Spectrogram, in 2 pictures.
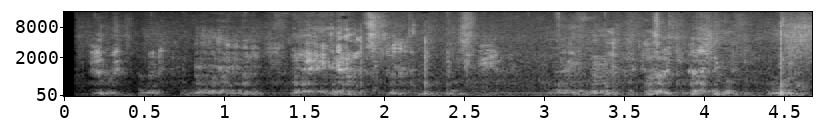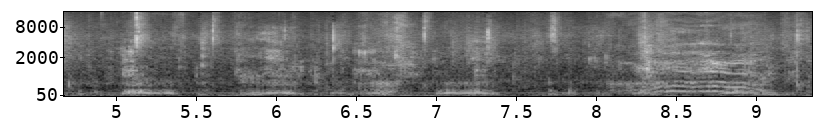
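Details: Jessie, a five-month-old puppy, growls during play time while she is the centre of attention. Low, rumbling growls come in short bursts, some close together and some a second or more apart, over scuffles and knocks.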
